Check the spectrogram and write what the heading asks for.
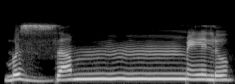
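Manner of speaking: मुज़्ज़म्मिलू with the doubled meem held nasally; with ghunna. Shown as a demonstration. Teacher demonstrates ghunna on the doubled meem, nasal hum. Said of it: "like this".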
